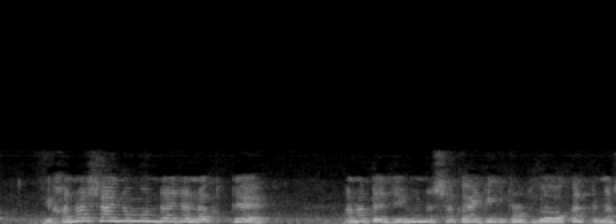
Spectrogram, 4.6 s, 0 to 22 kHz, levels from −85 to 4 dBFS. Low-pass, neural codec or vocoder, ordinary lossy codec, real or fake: 7.2 kHz; none; MP3, 48 kbps; real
